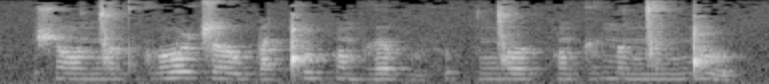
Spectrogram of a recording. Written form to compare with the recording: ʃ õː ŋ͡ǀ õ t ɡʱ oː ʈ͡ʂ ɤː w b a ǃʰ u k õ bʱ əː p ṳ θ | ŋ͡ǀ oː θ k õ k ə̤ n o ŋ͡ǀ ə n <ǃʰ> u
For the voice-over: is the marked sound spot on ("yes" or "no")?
no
